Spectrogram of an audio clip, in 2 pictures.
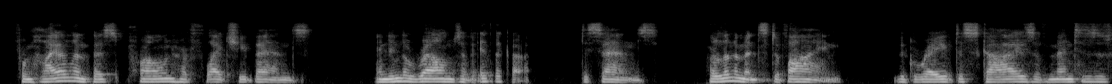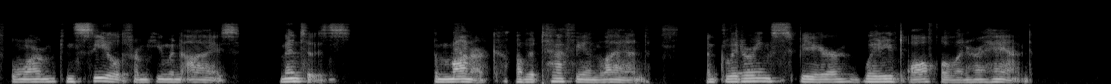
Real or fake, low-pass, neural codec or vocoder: fake; 7.2 kHz; codec, 16 kHz, 4 kbps, FreqCodec, smaller model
